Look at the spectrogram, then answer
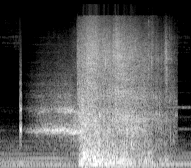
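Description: A car skids with a rising tire squeal, then crashes into a large tree: a loud, broad smash that roars on for about two seconds before cutting off, with no voices.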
